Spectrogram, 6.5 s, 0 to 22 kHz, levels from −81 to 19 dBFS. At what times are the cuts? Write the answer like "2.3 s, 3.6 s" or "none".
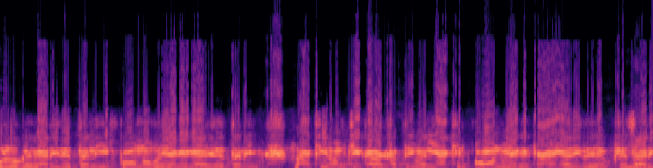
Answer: none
